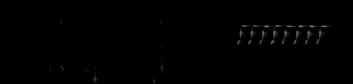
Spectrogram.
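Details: A wild field European goldfinch gives a fast run of about eight bright, tinkling "ling-ling" notes in under a second, after a few dry clicks and faint background noise.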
